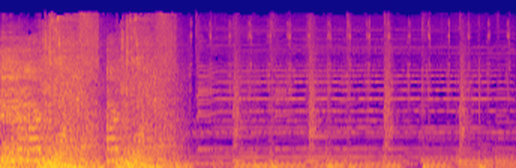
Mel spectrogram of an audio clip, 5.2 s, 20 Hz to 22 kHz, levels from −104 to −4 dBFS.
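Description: From 1.06 s to 3.92 s a second copy of the sound runs underneath the first, trailing it by roughly 0.7 s and sitting about 5 dB lower. It is a clean, full-range duplicate with no decay or room tone, and it cuts in and out abruptly at those boundaries. This is a doubled audio track, likely from the same signal being picked up a second time through a slower path and mixed back in.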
